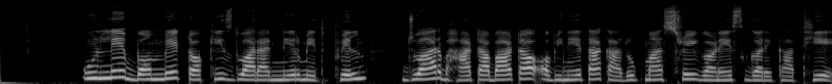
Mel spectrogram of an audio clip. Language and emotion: Nepali, neutral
